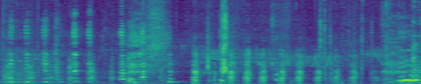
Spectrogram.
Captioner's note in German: Sie lachen herzhaft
